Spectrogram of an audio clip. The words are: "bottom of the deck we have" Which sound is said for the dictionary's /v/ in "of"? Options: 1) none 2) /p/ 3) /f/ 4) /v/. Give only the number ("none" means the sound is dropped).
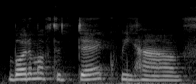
4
